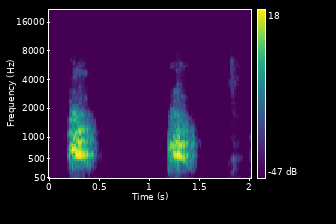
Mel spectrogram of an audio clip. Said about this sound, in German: Der Hund will mitreden. Ja, leider.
